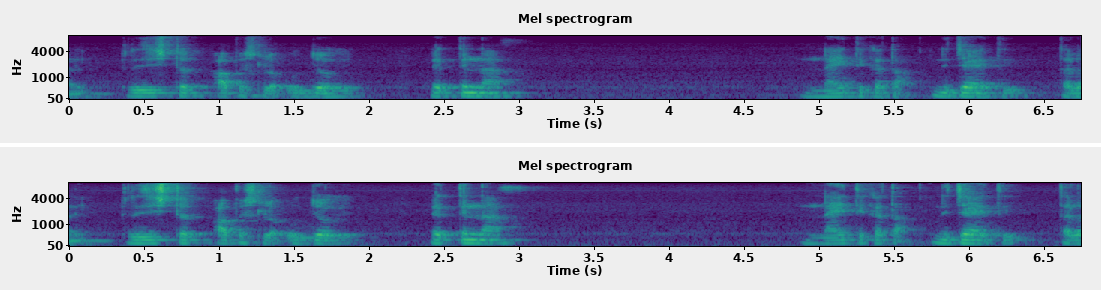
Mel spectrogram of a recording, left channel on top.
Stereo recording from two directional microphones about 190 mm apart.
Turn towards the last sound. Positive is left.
turn(degrees=-25)  # may be behind; listen again after turning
